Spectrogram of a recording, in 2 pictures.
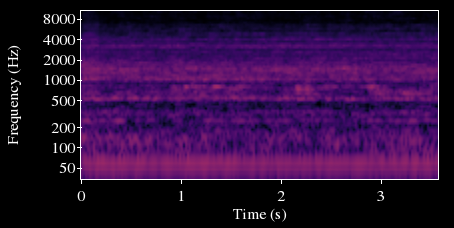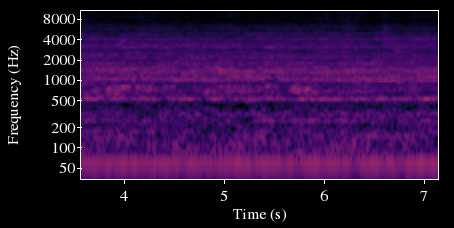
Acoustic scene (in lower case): restroom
